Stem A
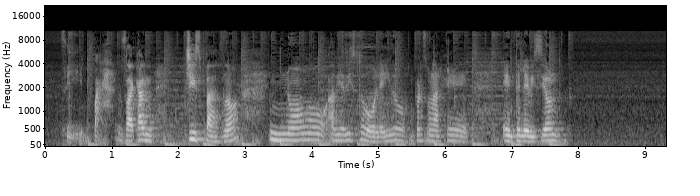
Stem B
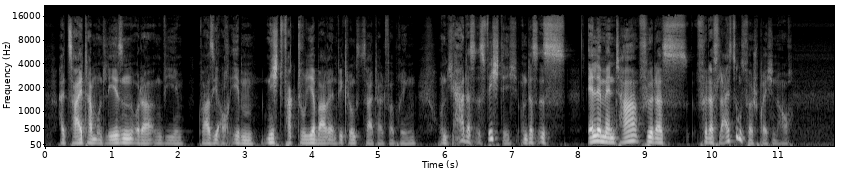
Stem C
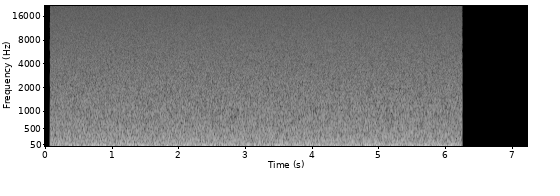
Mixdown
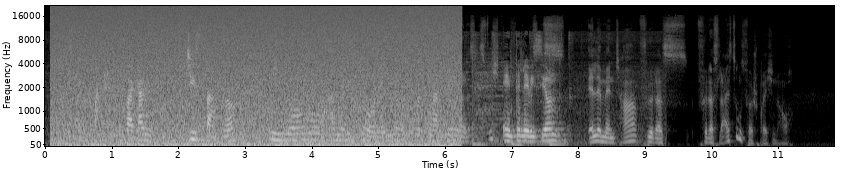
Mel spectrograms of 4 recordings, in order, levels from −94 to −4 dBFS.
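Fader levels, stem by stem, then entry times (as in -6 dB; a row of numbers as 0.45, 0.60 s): -5.0, -15.0, 0.0 dB; 0.00, 0.00, 0.00 s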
